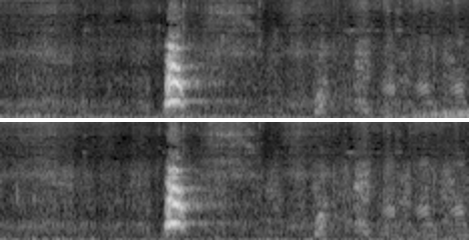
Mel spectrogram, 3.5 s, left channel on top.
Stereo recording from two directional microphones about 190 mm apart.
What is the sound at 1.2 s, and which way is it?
Dog, 25° left (ahead or behind).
